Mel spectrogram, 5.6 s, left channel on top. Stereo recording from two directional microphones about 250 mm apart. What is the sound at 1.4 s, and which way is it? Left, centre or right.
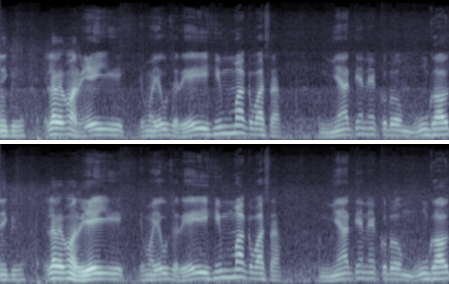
Speech, centre.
